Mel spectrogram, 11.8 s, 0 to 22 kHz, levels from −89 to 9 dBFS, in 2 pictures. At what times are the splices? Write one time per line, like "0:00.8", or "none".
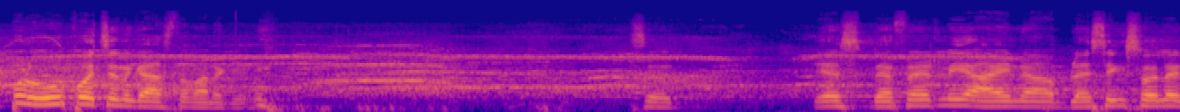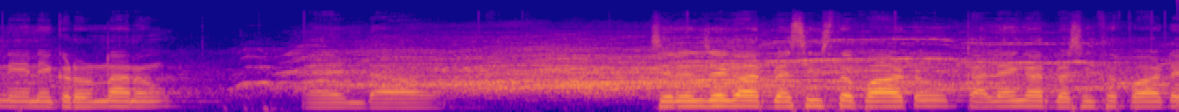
0:05.9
